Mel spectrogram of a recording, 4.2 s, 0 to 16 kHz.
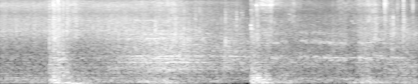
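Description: Porsche Taycan Cross Turismo braking hard and skidding in Forza Horizon 5, with two sharp tire-screech bursts about two seconds apart over a steady rolling road and motor hum, moderately loud and without speech.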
